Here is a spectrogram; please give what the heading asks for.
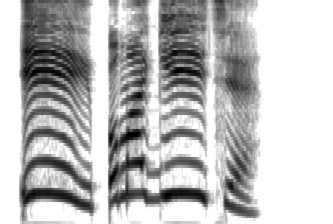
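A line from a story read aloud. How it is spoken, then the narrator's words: Prolonged shouting for help. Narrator (Russian): Прокричав так с полчаса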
